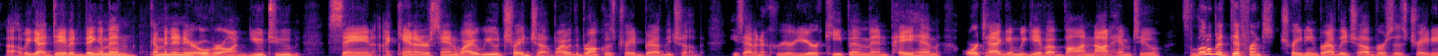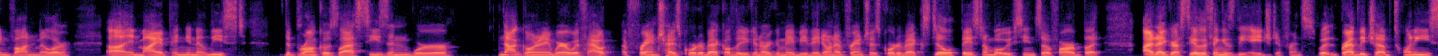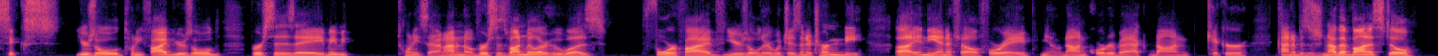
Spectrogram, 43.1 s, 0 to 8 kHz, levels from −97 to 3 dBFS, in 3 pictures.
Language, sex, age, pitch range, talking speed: English, male, 20-39, 105-130 Hz, 215 wpm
